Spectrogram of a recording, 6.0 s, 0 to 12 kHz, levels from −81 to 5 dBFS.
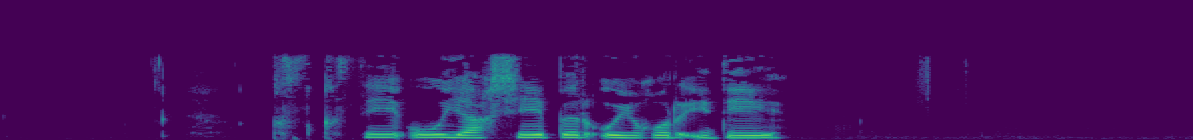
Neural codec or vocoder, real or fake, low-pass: none; real; 7.2 kHz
